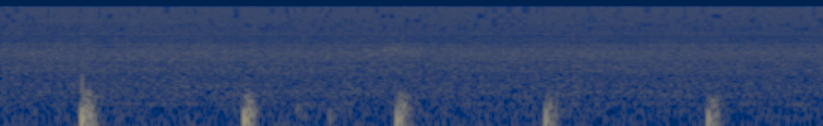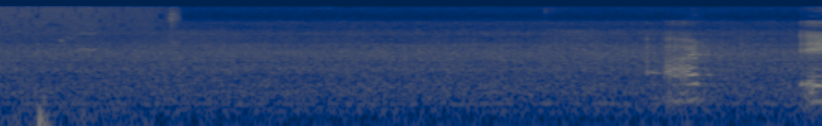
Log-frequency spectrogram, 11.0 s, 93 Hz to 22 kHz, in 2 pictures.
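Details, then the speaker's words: Six soft regular thumps, about 60 a minute, fading then stopping: Korotkoff sounds over the brachial artery with aneroid sphygmomanometer and stethoscope during cuff deflation from 180 mmHg; 127/83 mmHg, called normal. "Now I can hear the heartbeat of the patient at 127 mmHg. This is the systolic blood pressure."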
